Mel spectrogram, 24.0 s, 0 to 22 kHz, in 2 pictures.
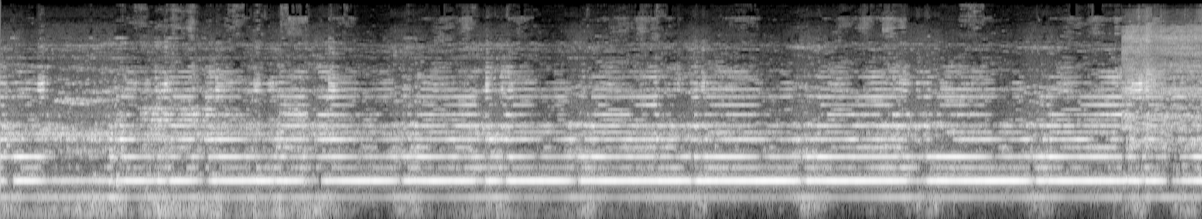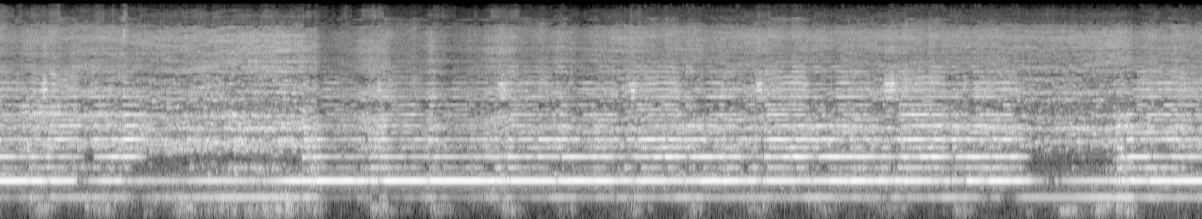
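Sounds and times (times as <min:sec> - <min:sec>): router spindle high-pitched whine: 0:00.0 - 0:24.0
rough wood cutting noise: 0:11.1 - 0:24.0.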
